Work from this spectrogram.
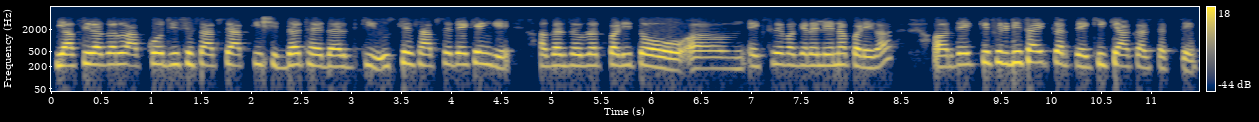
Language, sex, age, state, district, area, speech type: Urdu, female, 18-30, Maharashtra, Nashik, urban, conversation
